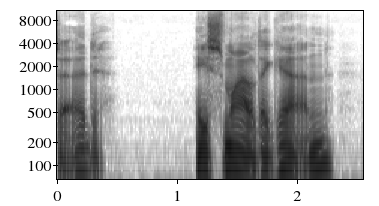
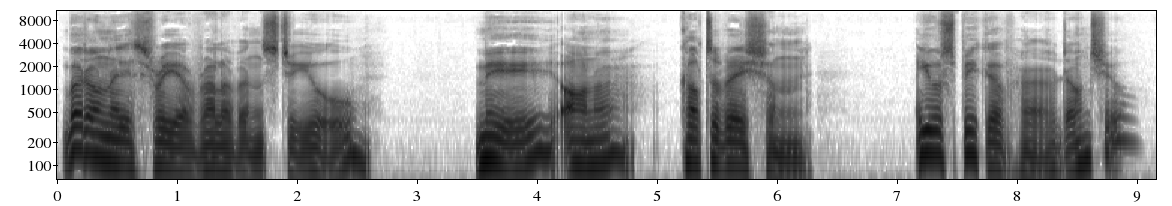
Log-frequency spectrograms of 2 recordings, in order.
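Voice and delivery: higher-pitched, measured god voice; Odium, lofty god; 7 semitones higher than usual. A narrator's reading. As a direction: enumerate grandly, then probe. Voices Odium listing the gods.

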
